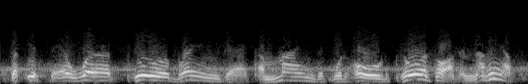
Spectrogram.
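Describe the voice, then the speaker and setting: Intense scientist, thin old radio sound. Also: male voice, a little high, big pitch swings, a little slow, narrow, tinny audio, slight background noise. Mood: frustrated, intense. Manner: theatrical, brooding, fervent delivery. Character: intense, obsessive male scientist impatient with human weakness. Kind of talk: early 1960s radio drama acting.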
